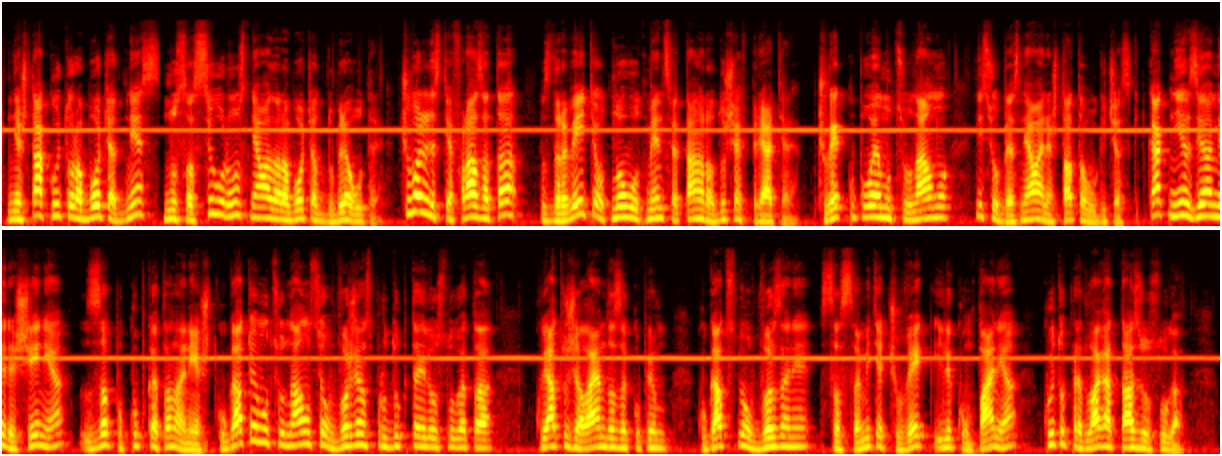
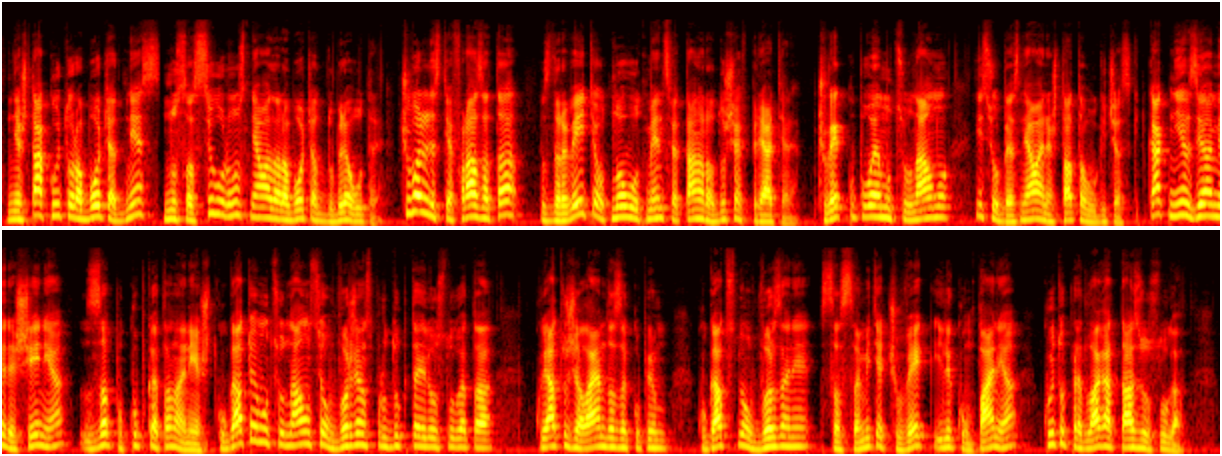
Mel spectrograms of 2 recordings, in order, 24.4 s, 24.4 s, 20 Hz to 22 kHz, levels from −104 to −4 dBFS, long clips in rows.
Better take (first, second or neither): second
